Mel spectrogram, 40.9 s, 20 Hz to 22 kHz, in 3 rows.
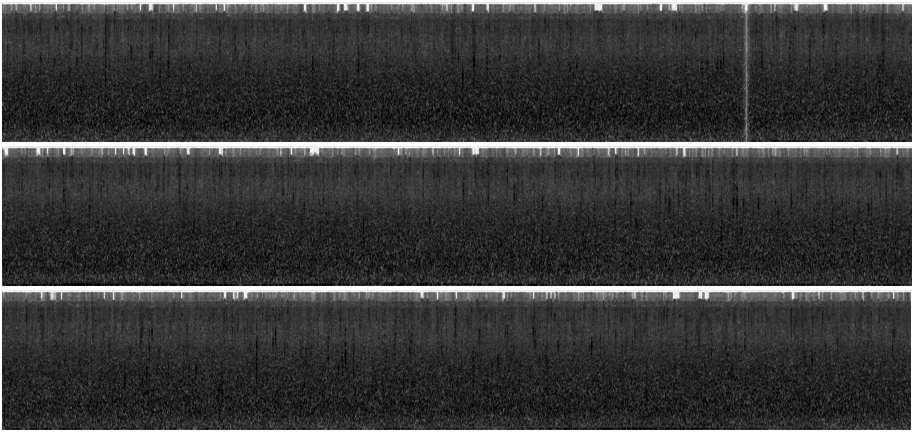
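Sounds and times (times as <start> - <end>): gentle rain hiss: 0.0 - 40.9
raindrops pattering on surface: 10.5 - 40.9.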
